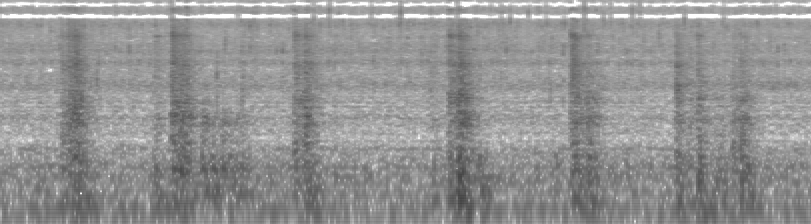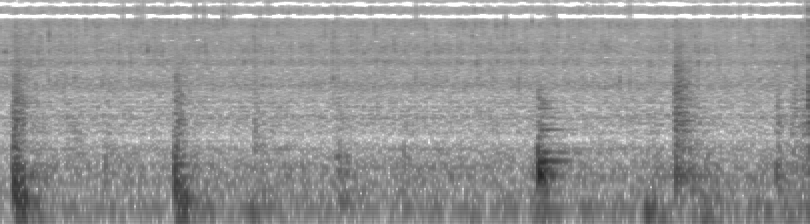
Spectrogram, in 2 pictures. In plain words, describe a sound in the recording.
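Kitchen utensils clink and knock.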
